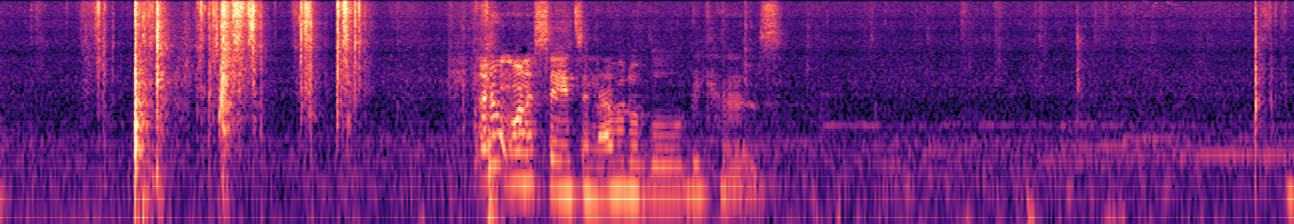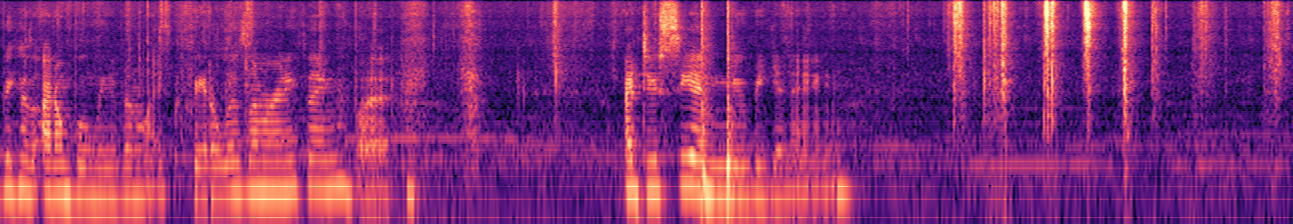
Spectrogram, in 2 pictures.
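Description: Playing cards rustle and slap as hands shuffle and lay them down.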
